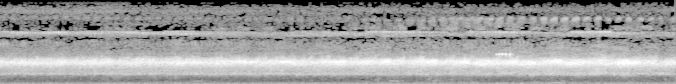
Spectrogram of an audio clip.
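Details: A steady late-night chorus of crickets at Balishira Resort, Srimangal: a dense, high shrilling trill that never pauses.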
